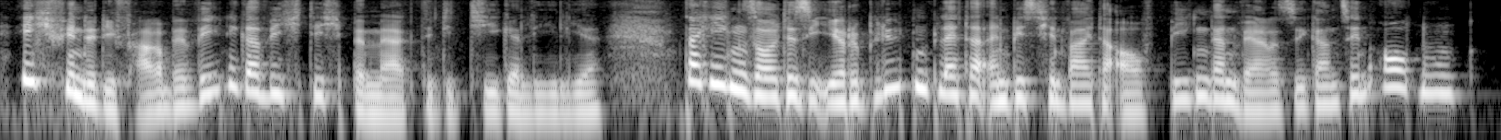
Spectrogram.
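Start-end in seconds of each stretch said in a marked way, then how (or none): 0.1-1.8 high, loud flower voice; pitched-up talking tiger lily; haughty talking flower. A narrator's reading. Tiger-lily gives her opinion. 3.4-7.4 high, quick flower voice; haughty high-voiced flower; haughty tiger lily. A narrator's reading.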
